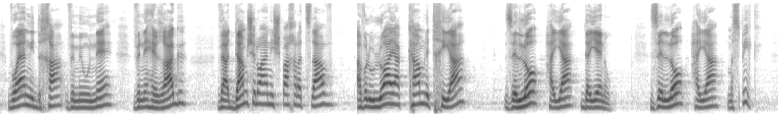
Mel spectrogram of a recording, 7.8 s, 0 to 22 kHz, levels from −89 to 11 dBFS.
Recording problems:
wrong speed and pitch; too fast and too high; 1.7 times normal speed

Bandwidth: 19 kHz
